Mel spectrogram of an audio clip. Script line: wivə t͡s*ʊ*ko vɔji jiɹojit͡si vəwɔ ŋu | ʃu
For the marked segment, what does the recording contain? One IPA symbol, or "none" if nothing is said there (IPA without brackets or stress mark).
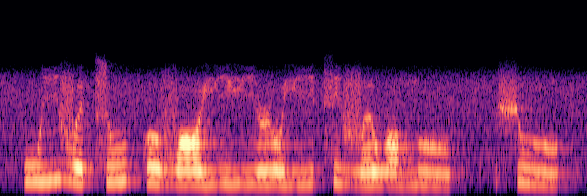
u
